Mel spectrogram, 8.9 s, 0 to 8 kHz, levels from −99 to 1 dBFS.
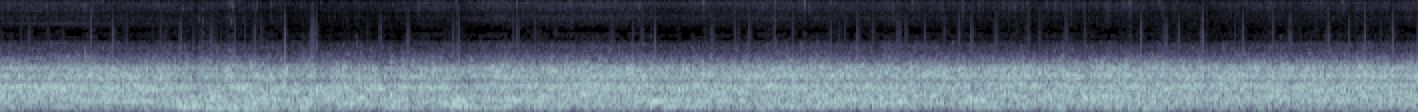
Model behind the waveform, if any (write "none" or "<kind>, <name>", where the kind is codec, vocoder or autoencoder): none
